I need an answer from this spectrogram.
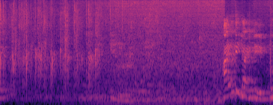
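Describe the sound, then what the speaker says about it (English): Audience applause for two students after their presentation at a National Science Day school event, a steady wash of clapping from a crowd with a fresh louder burst near the end. "Please let us have a loud applause for them."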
